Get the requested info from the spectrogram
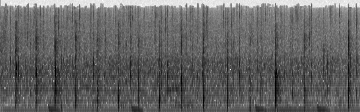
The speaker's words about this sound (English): Gentlemen, that is going to be a show. Let's clap things out.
